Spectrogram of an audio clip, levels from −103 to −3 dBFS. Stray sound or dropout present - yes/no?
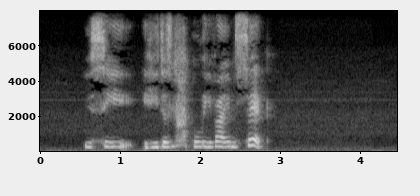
no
